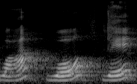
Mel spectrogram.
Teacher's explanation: W의 반모음은 오나 우기 때문에 와, 워, 왜 이런 식으로 우 했다가 벌어져야 돼요.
